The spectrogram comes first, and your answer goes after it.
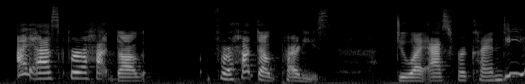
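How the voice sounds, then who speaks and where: In a very clean recording with a silent background, a woman performs a put-on character voice at a moderate pace. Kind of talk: read-aloud comic character voice. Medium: read story. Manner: whiny, dramatic.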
